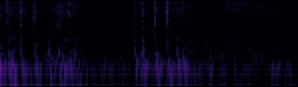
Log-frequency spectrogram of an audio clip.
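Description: A zipper is zipped up in two short, quiet rasping pulls separated by a brief pause, with no talking.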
